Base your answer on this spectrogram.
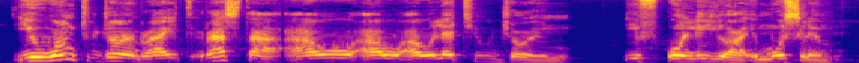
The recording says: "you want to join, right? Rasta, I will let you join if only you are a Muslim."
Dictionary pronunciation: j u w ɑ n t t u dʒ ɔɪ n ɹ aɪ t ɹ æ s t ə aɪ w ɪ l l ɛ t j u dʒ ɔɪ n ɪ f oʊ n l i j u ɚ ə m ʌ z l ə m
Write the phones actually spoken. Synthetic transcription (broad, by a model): j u w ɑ n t t u dʒ ɔɪ n ɹ aɪ t ɹ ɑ s t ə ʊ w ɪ w l ɛ t j u dʒ ɔɪ n ɪ f oʊ n l i j u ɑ ə m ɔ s l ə m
